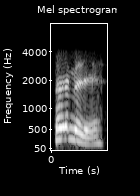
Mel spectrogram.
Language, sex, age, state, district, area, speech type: Kannada, male, 30-45, Karnataka, Koppal, rural, conversation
